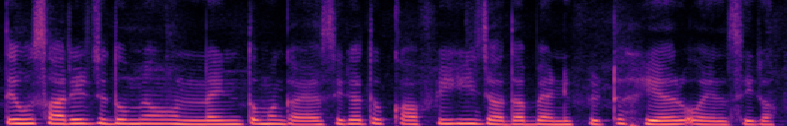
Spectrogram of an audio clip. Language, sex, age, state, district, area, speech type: Punjabi, female, 18-30, Punjab, Gurdaspur, rural, spontaneous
